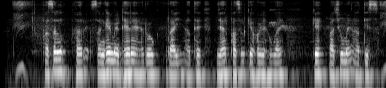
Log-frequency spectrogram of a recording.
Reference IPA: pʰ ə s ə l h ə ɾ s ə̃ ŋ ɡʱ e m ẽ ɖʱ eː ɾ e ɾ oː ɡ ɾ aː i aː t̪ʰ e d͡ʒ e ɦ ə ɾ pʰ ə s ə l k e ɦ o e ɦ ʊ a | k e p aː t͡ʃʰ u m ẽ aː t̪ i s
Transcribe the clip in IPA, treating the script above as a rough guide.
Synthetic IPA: pʰ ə s ə l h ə ɾ s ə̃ ŋ ɡʱ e m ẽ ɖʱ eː ɾ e ɾ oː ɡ ɾ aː i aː t̪ʰ e d͡ʒ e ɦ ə ɾ pʰ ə s ə l k e ɦ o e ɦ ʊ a | k e p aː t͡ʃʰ u m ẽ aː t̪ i s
